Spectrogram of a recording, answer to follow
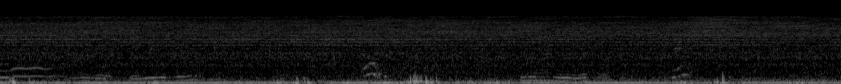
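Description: Steady hiss with a constant low rumble beneath it, faint murmured voices, and a few brief soft low bumps; no music is playing.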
